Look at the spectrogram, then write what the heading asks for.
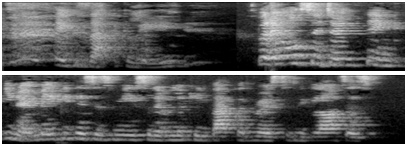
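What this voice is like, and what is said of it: English accent with slight Caribbean nuances. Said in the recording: “any Trinidadian can always hear slight little nuances beneath what is quite English now”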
